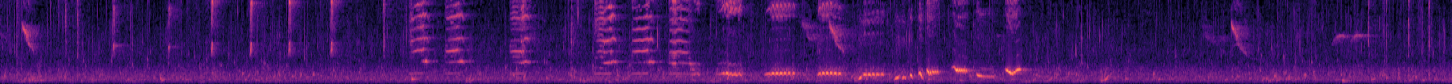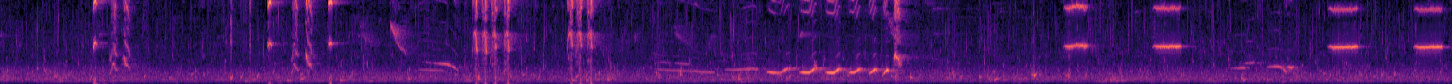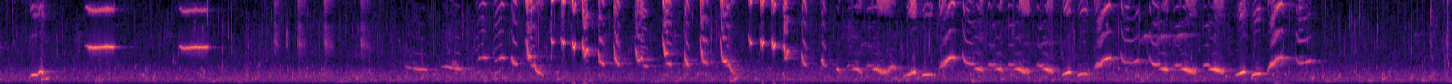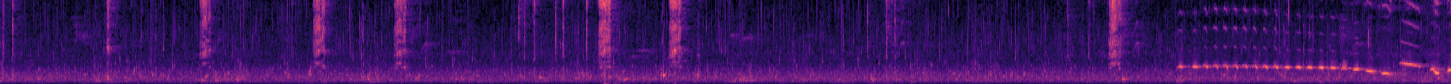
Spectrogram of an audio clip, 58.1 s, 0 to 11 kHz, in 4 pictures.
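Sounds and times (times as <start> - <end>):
stream trickling: 0.0 - 58.0
songbird singing: 4.1 - 5.4, 15.4 - 15.9, 17.2 - 23.6, 31.8 - 42.2, 55.3 - 58.0.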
